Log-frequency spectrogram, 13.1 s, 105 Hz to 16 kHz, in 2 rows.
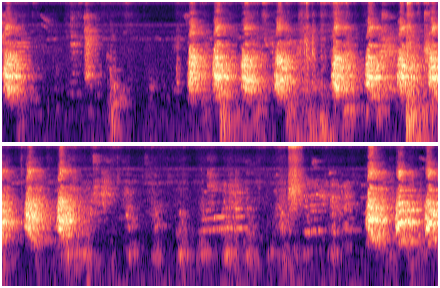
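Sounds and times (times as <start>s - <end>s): dog barking: 0.0s - 0.5s, 2.8s - 7.9s, 12.0s - 13.0s.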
